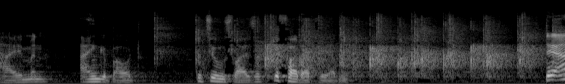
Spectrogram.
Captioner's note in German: Beifall AfD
